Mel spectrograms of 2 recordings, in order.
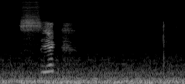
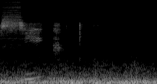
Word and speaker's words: Sikh: um people that were sick you know as in um middle eastern you know philosophies so i call him seek a lot of people call him seek but the proper pronunciation is sick and i hate using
